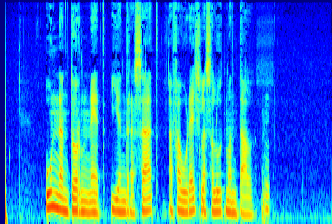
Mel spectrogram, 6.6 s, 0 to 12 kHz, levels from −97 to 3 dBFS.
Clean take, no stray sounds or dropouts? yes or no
no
